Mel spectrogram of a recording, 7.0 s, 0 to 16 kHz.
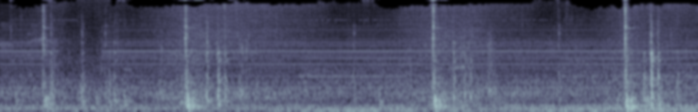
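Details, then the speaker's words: Yamaha G29 electric golf cart, seat removed: motor hum broken by sharp clunks when backing off the throttle, from a worn input shaft bumper to be replaced; a click is only the solenoid. "now to repair the clunking it's an input shaft bumper is what we're going to replace here"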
